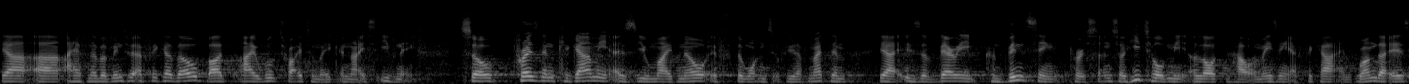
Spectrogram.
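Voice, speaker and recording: In a German accent, a man talks at a fairly quick pace with a fairly high pitch and fairly even intonation. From Germany. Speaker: investor, entrepreneur. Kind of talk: panel talk. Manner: hesitant, many fillers.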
